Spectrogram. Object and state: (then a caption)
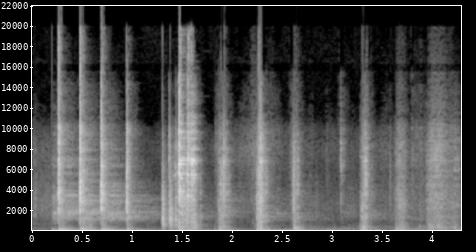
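Empty diesel fuel tank. Knocking on a boat's diesel fuel tank, whose gauge wrongly read full, produces a series of dull, low, boomy thuds with very short ring. The hollow knocks reveal the tank is empty apart from a little remaining diesel.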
